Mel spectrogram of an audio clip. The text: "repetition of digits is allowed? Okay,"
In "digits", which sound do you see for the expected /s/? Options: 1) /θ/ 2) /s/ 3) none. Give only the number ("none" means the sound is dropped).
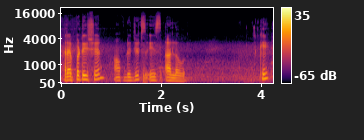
2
